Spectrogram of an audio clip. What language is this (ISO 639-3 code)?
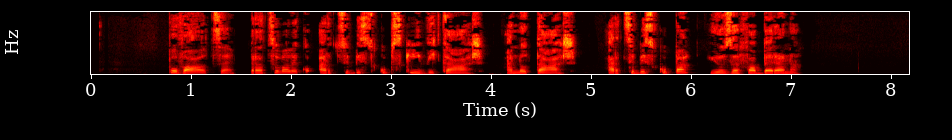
ces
